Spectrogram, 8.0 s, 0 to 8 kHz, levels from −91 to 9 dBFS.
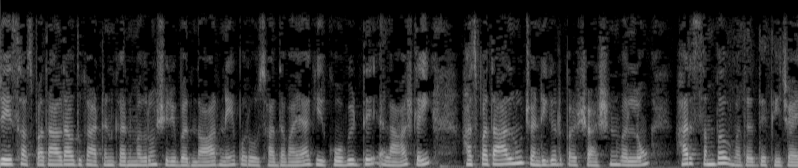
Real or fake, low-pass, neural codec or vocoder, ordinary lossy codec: real; 7.2 kHz; none; none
